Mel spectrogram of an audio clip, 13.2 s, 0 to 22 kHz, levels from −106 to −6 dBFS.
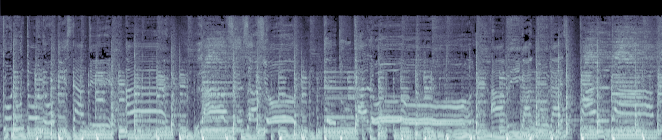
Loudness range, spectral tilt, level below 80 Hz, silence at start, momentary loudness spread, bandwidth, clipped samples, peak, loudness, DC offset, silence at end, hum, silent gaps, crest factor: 1 LU; -6 dB/octave; -28 dBFS; 0 s; 3 LU; 13.5 kHz; under 0.1%; -8 dBFS; -23 LUFS; under 0.1%; 0 s; none; none; 14 dB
